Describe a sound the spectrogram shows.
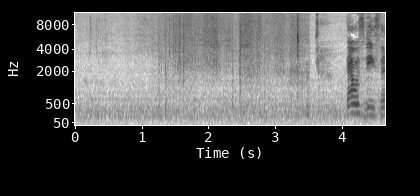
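A woman crunches on a snack close by.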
